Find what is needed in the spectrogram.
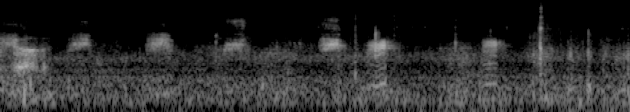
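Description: Faint, scattered quacking and calling from a large flock of ducks on the water, mostly gadwall mixed with mallards, wigeon and teal, one short call every half second to a second.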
